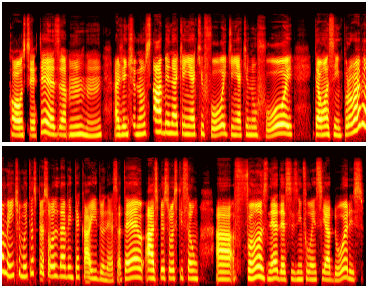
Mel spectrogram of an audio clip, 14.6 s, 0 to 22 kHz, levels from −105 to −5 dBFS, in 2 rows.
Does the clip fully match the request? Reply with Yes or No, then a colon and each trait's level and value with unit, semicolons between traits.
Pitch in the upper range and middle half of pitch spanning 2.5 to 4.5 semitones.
Yes: high, 230 Hz; average, 3.7 semitones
